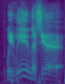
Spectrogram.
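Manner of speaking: high, loud, slow mock French accent; exaggerated French accent. Shown as a demonstration. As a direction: ham up a cartoon French accent. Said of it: "me doing an exaggerated French accent".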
